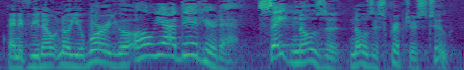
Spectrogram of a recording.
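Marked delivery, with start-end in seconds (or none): 1.3-2.4 high, easily swayed oh yeah; gullible believer. Retold or imitated. Preacher imitating a gullible believer, high and naive. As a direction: play the naive churchgoer who bites.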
